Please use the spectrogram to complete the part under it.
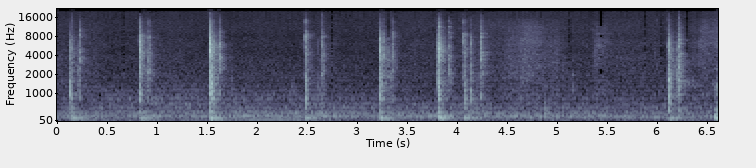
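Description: Scattered, separate keystrokes tapped on a computer keyboard while entering an IP address to set up a Raspberry Pi, close and clear with pauses between presses and a low steady hum underneath.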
